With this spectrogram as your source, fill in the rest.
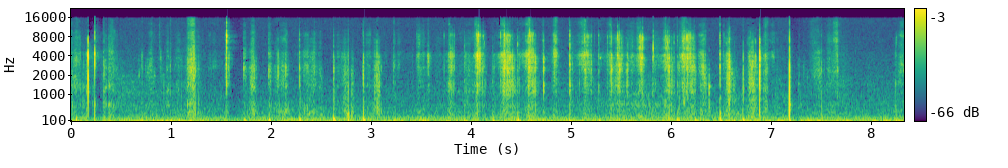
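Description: Fingernails tap and scratch the shell of a small green plastic tape dispenser with a tape roll inside, held in both hands. Quick, irregular, bright clicks and scratchy rustles overlap throughout at a quiet level, over a steady low hum.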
